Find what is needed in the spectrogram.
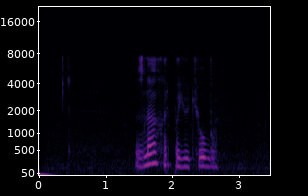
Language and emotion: Russian, neutral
